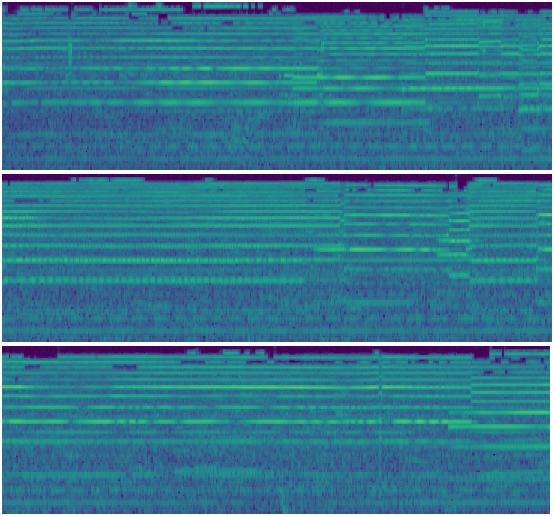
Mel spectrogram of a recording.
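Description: A pipe band's bagpipes playing: a steady drone sounds under a chanter melody that moves between held notes.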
